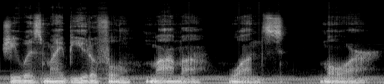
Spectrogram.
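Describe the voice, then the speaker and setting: A man narrating a horror story in the first person, with a somber, deliberate, dramatic delivery. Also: extremely low pitch, vocal fry. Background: music.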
